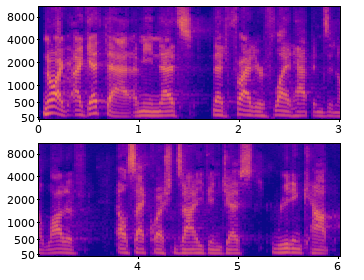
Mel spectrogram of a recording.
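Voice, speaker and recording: A man's voice: fairly low pitch, fairly quick. A man coaching a student over a video call, speaking in a reassuring, encouraging way. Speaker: LSAT tutor and podcast host.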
